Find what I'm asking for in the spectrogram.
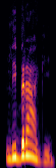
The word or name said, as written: Libraghi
